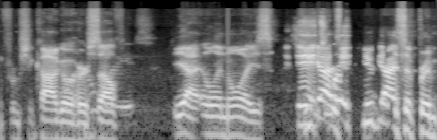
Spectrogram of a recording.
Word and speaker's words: Illinois: our visit to Shermer illinois's and by the way it's Illinois Gale will correct me on the illinois's thing being from Chicago herself yeah Illinois's yeah you guys have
